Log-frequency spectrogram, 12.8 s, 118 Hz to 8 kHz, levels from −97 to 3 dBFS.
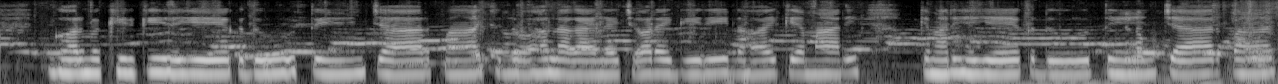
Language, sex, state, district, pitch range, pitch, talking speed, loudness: Bajjika, female, Bihar, Vaishali, 195-205 Hz, 200 Hz, 115 wpm, -28 LUFS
